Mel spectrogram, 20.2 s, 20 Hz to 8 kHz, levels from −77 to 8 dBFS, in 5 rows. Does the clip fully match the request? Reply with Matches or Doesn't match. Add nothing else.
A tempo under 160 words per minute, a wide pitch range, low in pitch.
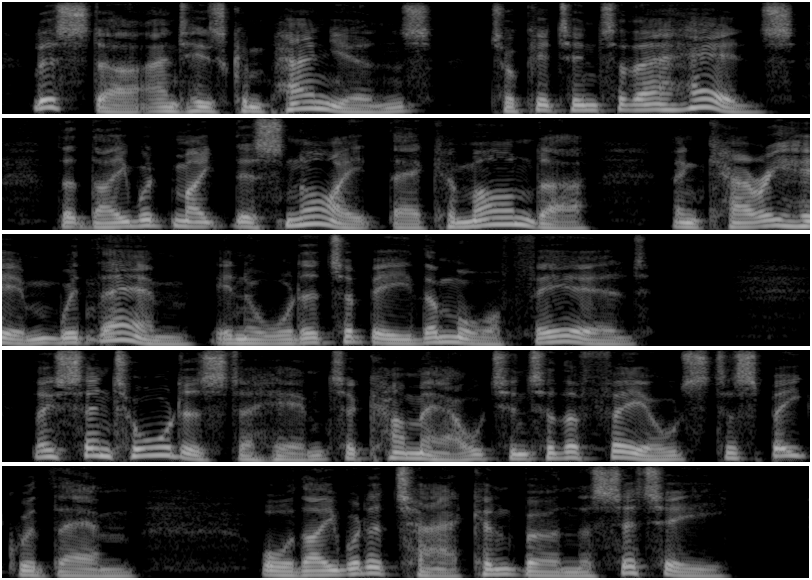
Matches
